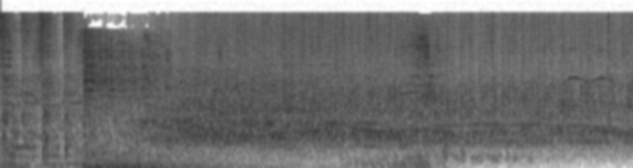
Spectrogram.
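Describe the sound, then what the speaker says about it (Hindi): A large TV studio audience bursts into loud, sustained applause and clapping after a song performance on a talent show, a brief crash at the start, then the clapping fades gradually. "जोरदार तालियां"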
